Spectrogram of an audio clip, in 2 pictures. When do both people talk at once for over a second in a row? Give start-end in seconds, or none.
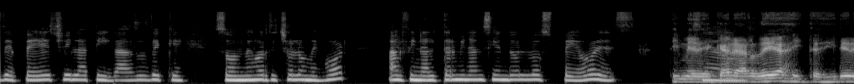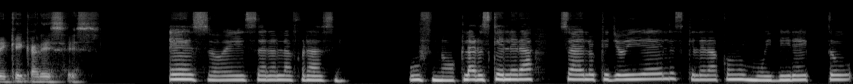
none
